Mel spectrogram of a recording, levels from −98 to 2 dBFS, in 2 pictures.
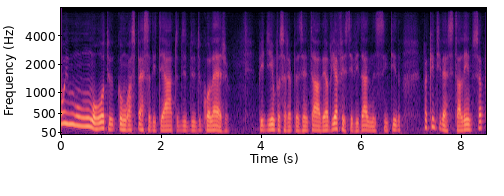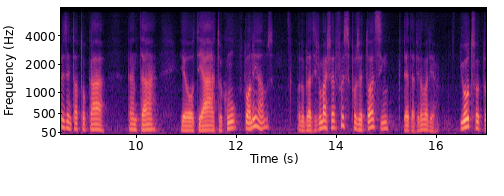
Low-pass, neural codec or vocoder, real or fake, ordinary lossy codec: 7.2 kHz; codec, 16 kHz, 0.3 kbps, FocalCodec; fake; none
